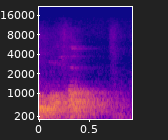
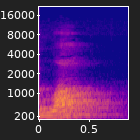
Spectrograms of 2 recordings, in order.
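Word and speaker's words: Lah: Тому часто в нас в якихось перекладах називають числами ла, але там цех воно читається, тому він лах все ж.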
